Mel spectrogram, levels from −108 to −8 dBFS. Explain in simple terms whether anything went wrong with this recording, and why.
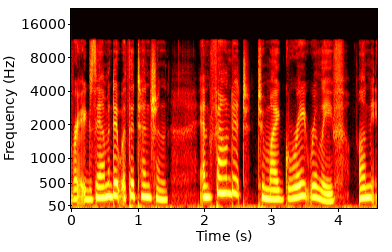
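Nothing went wrong here: the speech comes across with no audible technical fault at any point.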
